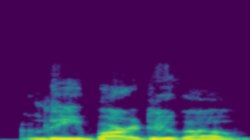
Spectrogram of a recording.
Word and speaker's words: Leigh Bardugo: Um, Leigh Bardugo.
